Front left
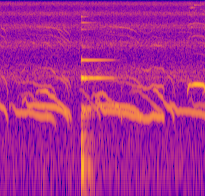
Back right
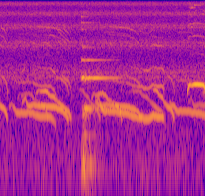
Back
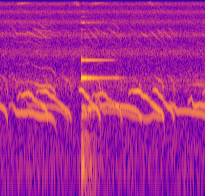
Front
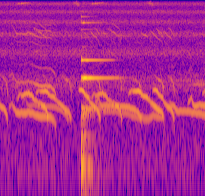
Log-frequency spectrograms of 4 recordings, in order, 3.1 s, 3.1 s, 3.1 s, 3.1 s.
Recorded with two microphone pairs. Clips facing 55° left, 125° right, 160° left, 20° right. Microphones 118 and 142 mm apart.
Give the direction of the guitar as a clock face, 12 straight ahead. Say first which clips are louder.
Front left 4 dB, front 1 dB; 11 o'clock.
